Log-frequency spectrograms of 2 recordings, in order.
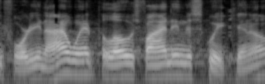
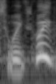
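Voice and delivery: squeaky car noise. Retold or imitated. Pastor mimicking the squeaks coming back after rain, high squeaky voice.

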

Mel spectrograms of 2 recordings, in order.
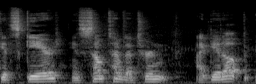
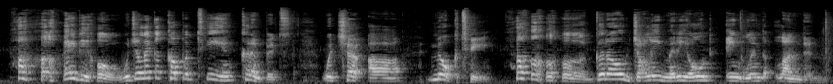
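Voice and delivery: hammed-up, higher-pitched London English accent; 5 semitones higher than usual. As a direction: play a jolly mock Londoner. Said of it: "she was from London".

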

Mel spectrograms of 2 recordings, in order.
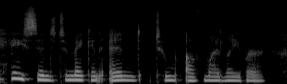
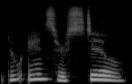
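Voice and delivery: ordinary delivery, nothing marked

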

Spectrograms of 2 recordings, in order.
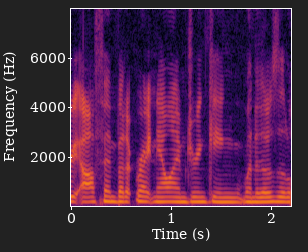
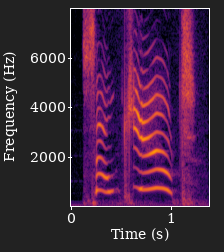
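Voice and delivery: squeal. Real, not acted. Gamer squealing at her cute potatoes, very high. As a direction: squeal it out in delight.

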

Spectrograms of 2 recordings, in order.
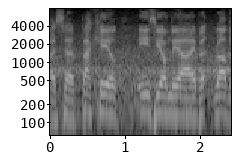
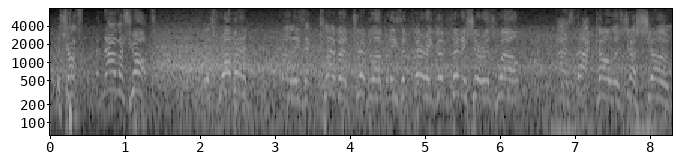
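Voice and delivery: high, thrilled play-by-play; excited goal call; 9 semitones higher than usual. Acted. Commentator praising Robin's goal, excited. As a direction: keep the pitch up high through the praise.

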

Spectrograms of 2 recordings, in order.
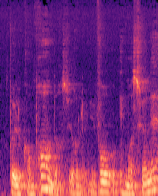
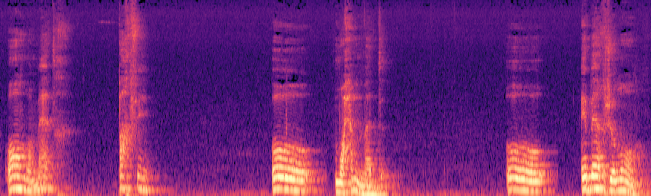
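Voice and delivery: raised, drawn-out reverent call; devotional invocation; 2 semitones higher, 5 dB louder than usual. Acted. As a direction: call out to the beloved master, pausing between phrases. Recites the poem's invocation. (invocation fervente et solennelle)

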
